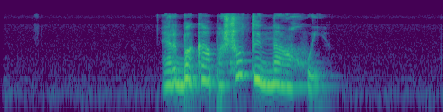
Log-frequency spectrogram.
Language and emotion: Russian, angry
